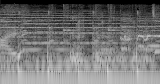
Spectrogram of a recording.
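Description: A rooster crows loudly over bouncy music with a steady, even drumbeat, the drawn-out call sitting bright above the rhythm.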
